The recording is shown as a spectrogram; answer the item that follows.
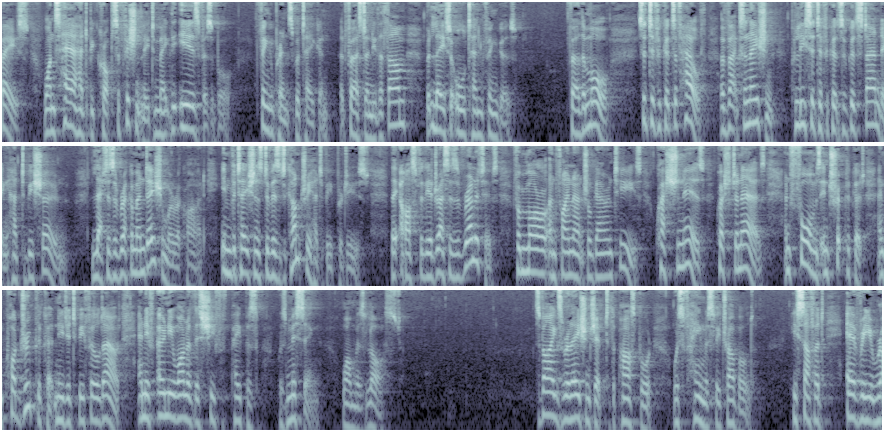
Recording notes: LRB Winter Lecture delivered at the British Museum.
